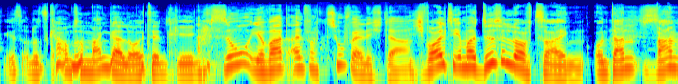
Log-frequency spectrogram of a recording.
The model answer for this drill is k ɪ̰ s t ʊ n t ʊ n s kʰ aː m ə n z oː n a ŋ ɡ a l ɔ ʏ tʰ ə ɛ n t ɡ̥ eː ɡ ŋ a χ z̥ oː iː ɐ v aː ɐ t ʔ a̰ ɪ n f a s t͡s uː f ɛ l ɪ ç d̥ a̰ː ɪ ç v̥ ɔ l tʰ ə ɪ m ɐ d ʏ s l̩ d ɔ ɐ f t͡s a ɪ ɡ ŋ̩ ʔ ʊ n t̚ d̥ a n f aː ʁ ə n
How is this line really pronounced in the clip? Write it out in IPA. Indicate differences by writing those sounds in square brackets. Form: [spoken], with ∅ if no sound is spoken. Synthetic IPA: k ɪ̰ s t ʊ n t ʊ n s kʰ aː m ə n z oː [m] a ŋ ɡ a l ɔ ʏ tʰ ə ɛ n t ɡ̥ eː ɡ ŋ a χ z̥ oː iː ɐ v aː ɐ t ʔ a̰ ɪ n f a [χ] t͡s uː f ɛ l ɪ ç d̥ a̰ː ɪ ç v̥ ɔ l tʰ ə ɪ m ɐ d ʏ s l̩ d ɔ ɐ f t͡s a ɪ ɡ ŋ̩ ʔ ʊ n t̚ d̥ a n [v] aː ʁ ə n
